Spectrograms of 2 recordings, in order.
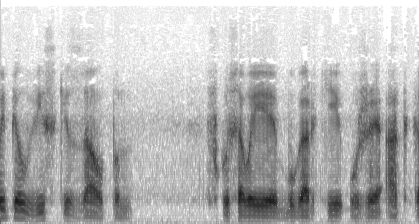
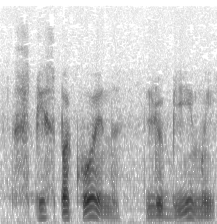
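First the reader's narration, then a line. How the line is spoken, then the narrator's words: Barely audible. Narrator (Russian): сказала она едва слышно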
